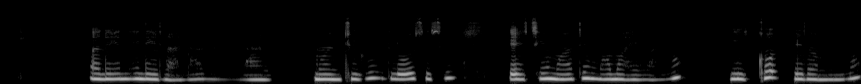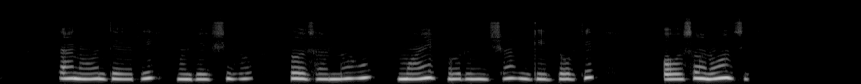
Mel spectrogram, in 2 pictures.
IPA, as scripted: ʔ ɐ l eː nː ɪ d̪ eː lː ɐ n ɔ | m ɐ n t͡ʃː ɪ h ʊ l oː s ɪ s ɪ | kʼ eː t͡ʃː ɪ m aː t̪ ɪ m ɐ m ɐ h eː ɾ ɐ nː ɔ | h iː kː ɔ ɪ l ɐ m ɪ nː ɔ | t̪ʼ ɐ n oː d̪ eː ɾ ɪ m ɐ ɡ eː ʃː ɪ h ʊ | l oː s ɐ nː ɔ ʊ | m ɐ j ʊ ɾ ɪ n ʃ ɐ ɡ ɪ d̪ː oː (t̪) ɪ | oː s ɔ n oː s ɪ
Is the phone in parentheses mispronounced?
no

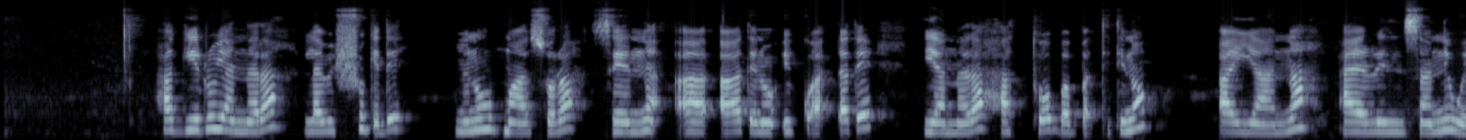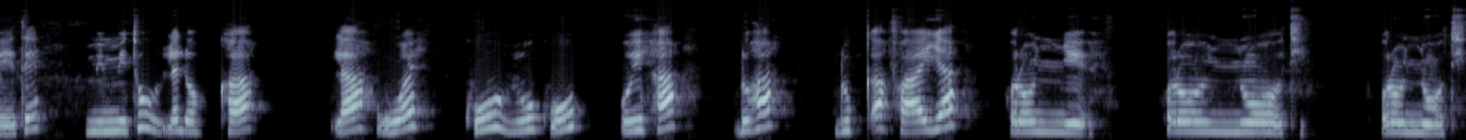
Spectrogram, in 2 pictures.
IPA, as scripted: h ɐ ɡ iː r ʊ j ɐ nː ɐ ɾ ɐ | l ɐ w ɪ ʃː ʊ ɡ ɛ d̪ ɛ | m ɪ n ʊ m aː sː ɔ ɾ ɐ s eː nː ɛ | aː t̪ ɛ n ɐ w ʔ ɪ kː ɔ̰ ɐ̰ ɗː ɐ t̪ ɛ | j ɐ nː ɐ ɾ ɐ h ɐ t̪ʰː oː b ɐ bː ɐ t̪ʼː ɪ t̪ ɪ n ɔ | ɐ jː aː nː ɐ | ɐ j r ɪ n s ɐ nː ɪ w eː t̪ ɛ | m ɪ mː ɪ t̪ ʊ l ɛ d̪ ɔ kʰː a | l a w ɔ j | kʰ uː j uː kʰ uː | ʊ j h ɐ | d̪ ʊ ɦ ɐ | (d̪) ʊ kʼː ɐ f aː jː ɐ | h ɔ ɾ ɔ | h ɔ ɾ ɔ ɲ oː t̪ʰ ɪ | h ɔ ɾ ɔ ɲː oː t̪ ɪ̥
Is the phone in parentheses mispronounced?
no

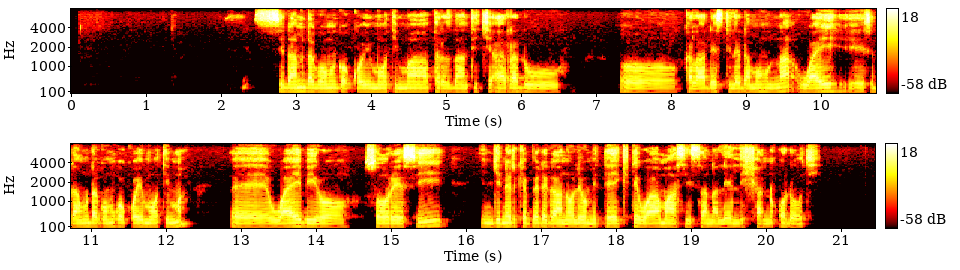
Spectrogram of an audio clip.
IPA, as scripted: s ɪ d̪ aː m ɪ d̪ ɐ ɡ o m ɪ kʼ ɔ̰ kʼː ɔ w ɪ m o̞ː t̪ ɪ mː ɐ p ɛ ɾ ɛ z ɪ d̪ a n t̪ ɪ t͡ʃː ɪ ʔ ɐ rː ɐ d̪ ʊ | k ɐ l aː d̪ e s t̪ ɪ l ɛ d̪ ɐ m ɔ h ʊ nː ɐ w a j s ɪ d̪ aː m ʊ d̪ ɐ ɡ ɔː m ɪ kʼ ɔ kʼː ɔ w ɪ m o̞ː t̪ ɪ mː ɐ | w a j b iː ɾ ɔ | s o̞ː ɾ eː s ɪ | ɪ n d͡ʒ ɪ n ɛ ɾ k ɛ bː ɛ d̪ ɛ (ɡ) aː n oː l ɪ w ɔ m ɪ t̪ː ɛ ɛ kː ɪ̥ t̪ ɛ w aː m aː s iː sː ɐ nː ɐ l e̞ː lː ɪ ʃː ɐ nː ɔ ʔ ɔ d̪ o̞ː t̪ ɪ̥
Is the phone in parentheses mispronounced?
no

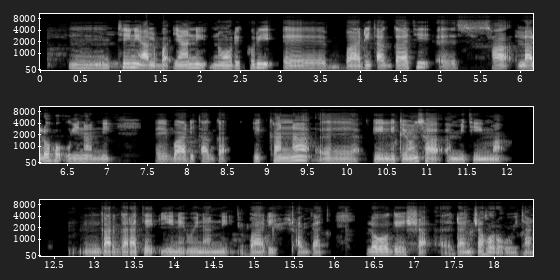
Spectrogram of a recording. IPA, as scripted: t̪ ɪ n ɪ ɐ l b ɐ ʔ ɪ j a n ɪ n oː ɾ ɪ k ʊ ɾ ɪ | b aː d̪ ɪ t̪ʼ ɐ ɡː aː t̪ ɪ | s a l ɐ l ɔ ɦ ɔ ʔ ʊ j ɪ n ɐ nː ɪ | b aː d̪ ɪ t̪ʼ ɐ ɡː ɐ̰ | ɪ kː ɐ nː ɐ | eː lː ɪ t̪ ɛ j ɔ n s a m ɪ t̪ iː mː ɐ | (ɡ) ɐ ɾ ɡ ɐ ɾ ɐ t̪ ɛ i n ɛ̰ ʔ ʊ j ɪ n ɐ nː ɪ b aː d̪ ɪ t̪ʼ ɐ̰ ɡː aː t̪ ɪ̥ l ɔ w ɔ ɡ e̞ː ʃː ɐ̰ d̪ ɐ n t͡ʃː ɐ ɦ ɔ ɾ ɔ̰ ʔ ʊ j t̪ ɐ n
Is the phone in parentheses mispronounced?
no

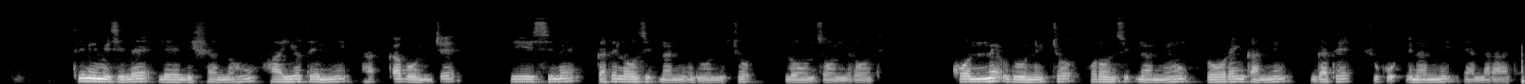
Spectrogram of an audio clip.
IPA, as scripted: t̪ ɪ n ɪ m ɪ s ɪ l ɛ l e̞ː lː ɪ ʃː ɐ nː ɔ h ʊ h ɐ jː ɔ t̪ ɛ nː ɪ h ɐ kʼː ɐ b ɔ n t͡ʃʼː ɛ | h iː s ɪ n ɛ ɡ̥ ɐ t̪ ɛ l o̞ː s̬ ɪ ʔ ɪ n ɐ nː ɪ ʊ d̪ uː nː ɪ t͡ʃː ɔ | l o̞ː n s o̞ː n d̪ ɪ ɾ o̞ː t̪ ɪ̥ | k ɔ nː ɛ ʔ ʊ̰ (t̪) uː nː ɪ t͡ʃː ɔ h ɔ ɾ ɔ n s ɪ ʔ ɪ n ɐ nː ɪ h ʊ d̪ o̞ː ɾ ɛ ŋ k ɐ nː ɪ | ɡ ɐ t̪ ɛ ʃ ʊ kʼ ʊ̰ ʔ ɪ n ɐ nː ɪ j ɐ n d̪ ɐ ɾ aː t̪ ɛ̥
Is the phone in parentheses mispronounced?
yes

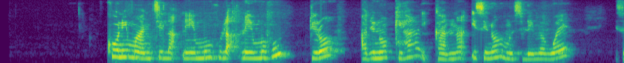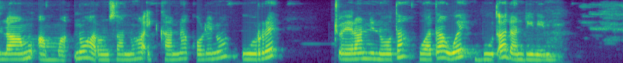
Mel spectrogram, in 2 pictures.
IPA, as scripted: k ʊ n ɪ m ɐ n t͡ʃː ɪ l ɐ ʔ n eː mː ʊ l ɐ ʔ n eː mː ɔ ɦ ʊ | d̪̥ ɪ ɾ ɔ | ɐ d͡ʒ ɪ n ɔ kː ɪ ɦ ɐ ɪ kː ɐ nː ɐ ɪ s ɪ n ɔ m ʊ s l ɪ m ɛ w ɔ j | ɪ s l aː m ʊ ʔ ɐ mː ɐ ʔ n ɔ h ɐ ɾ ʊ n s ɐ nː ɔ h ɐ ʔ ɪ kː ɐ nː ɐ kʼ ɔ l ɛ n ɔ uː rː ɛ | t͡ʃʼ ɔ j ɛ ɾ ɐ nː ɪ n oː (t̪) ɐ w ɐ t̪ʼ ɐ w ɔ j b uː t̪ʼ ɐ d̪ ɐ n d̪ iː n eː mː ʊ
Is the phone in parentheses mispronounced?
no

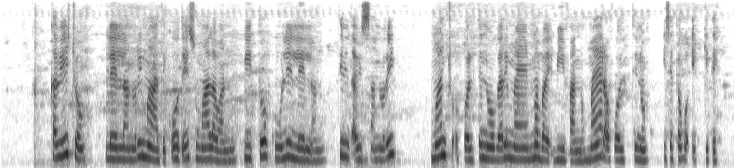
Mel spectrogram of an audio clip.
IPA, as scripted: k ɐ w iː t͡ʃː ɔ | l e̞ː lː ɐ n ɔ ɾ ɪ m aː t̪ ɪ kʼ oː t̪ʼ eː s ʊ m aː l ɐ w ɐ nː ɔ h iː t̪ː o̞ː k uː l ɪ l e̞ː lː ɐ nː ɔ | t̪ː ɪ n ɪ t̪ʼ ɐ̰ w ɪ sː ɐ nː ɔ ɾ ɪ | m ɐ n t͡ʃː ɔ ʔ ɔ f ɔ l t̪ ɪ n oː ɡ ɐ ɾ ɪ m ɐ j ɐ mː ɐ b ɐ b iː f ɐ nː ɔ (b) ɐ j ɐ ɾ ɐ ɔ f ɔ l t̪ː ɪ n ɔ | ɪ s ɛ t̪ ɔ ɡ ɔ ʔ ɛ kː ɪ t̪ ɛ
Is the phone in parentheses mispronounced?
yes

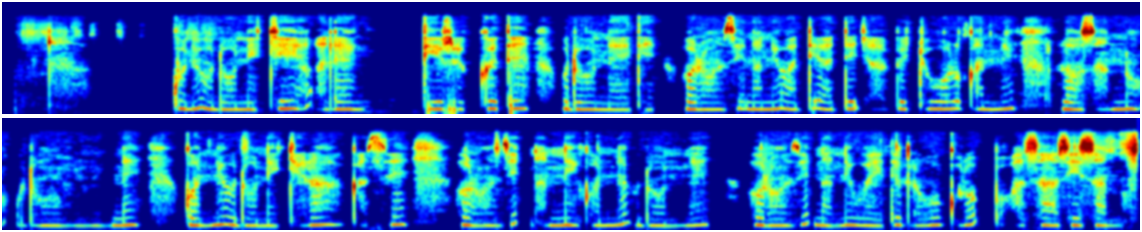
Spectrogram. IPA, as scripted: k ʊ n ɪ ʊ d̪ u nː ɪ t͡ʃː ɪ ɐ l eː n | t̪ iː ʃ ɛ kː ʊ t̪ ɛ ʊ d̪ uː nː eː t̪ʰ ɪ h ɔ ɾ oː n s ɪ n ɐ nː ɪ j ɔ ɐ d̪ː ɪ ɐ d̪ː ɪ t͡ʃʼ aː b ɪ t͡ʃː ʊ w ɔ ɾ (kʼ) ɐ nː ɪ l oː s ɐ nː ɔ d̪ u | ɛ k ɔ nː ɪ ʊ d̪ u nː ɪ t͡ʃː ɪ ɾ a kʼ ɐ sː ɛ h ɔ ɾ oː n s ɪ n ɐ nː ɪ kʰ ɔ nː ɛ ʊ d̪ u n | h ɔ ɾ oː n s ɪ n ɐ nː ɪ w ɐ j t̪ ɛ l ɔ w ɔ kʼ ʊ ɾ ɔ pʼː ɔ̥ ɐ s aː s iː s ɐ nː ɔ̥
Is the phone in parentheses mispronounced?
no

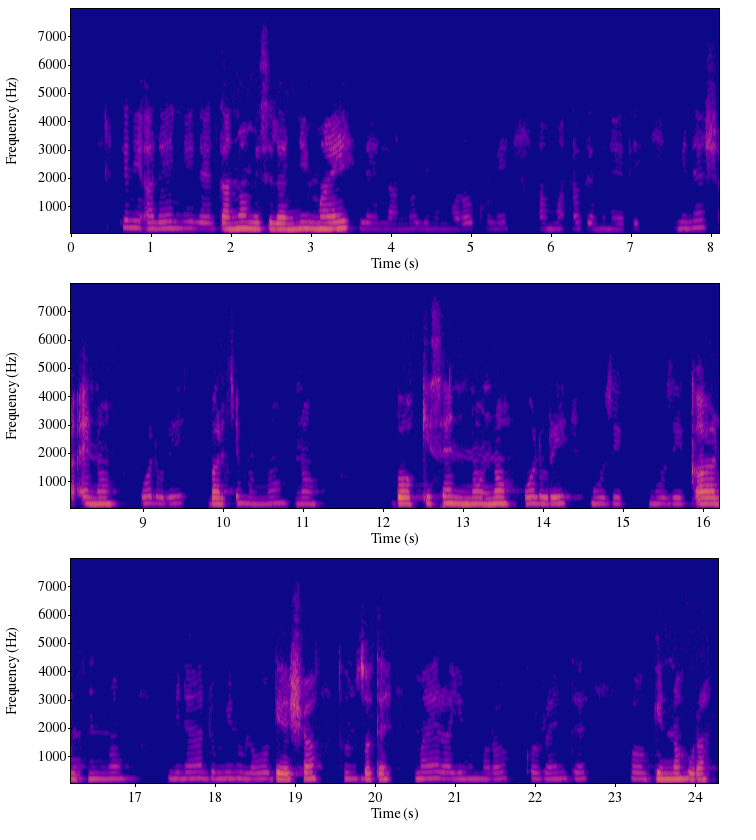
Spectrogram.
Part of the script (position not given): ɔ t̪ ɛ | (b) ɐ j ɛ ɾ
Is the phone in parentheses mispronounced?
yes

